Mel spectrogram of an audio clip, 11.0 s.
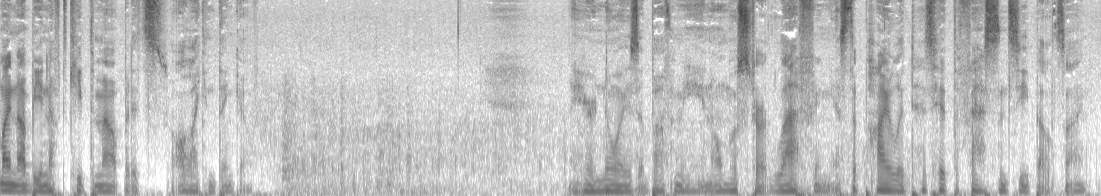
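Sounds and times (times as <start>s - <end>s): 
speech: 0.0s - 3.0s, 5.7s - 11.0s
steady rain: 0.0s - 11.0s
low rolling rumble of thunder: 2.5s - 11.0s.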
